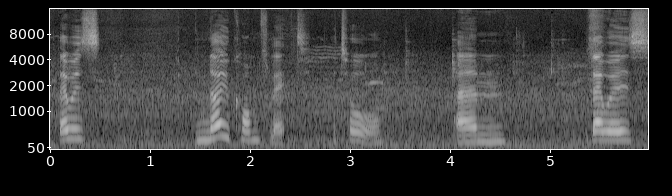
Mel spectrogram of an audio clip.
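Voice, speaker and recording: A woman speaks at a fairly high pitch. Noticeable background noise sits behind her. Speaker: creative lab participant. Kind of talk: interview reflection. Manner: hesitant.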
